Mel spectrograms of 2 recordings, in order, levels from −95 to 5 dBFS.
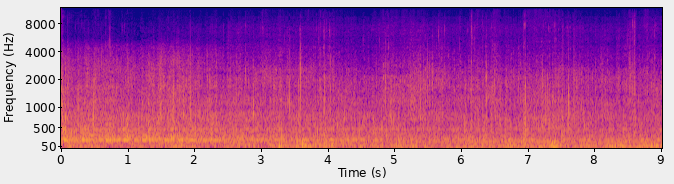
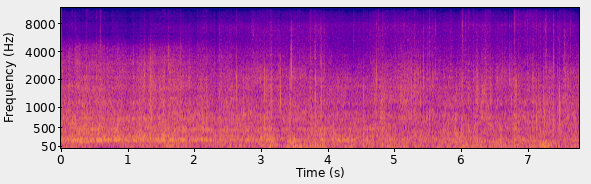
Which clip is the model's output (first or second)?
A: second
